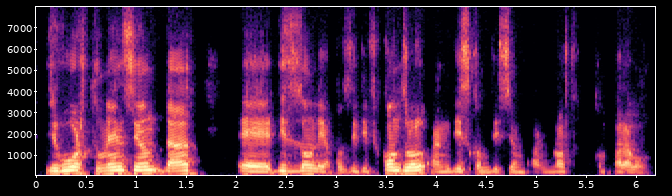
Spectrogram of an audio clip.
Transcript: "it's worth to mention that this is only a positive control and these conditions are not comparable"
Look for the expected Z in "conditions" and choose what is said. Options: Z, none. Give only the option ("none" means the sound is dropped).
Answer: none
